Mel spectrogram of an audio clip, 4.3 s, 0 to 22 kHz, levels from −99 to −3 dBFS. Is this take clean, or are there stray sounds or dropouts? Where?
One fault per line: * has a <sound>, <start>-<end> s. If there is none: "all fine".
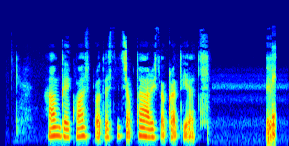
* has a laugh, 4.0-4.1 s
